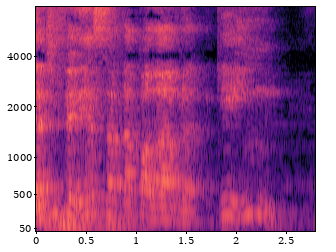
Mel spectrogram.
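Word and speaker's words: גים: o Mem Sufit, que tem a pronúncia de Geim. Fala assim, Geim.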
